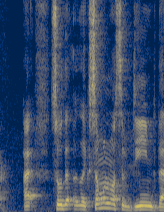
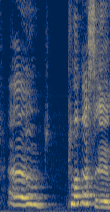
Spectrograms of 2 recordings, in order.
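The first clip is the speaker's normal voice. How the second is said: much higher put-on little voice; talking gadget; slower than usual. Imagined box asking to be plugged in, high pretend voice.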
